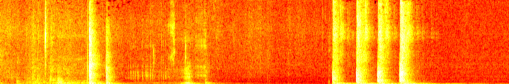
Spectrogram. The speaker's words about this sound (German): Soll ich mal klopfen? klopf mal und guck, ob es zurückklopft.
